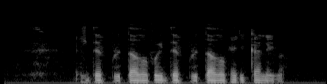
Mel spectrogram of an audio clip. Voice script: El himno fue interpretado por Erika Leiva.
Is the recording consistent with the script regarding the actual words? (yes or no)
no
